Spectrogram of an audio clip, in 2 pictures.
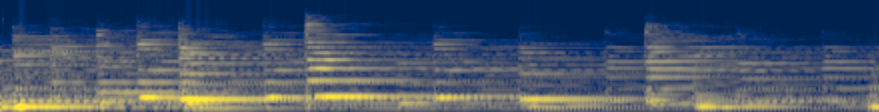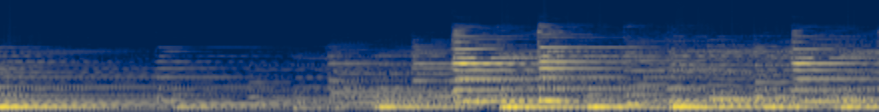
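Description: Yamaha grand piano played solo with both hands: a melody over held chords and bass notes, with a steady flow of freshly struck notes.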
